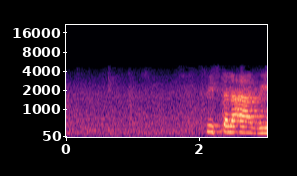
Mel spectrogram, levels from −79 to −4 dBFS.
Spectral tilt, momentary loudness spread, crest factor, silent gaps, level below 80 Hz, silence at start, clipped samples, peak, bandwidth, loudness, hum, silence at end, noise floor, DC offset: -9.5 dB/octave; 23 LU; 20 dB; none; -58 dBFS; 0 s; under 0.1%; -2 dBFS; 5.2 kHz; -17 LUFS; none; 0 s; -38 dBFS; under 0.1%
